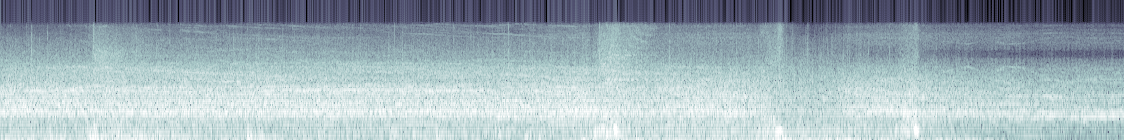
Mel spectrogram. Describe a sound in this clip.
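A large crowd cheers loudly in a stadium.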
